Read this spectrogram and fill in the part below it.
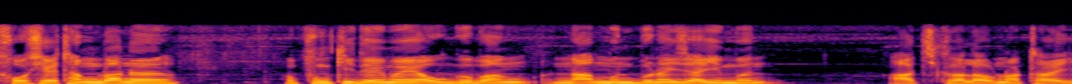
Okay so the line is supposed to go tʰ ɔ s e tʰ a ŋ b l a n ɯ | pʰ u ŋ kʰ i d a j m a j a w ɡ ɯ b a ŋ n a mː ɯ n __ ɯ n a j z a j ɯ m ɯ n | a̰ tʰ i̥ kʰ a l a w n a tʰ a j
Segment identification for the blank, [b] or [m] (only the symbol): b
